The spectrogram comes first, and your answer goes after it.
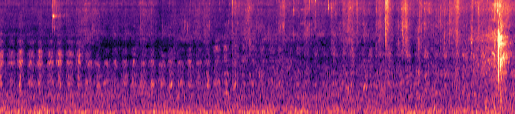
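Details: Kathy, a relaxed female dog resting in the shade after running, pants quietly and steadily in rapid, even breathy puffs throughout, with a faint click near the end.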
